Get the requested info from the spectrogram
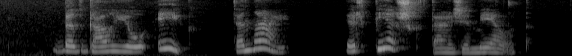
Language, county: Lithuanian, Kaunas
